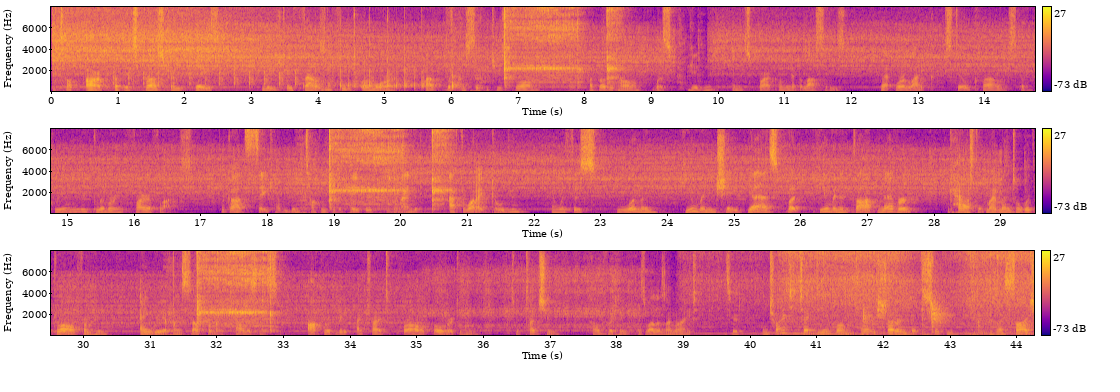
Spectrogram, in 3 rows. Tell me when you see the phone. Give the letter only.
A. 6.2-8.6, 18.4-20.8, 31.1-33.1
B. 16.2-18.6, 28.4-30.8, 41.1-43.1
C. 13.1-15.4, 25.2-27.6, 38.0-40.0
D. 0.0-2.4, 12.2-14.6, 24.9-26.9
A.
